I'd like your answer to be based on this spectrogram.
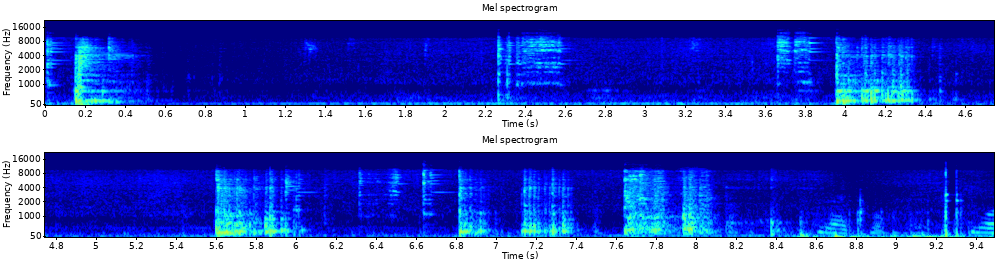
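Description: A metal slotted spoon scrapes and clatters against a frying pan as fried chana dal fritters are lifted out of hot oil, with sharp irregular clinks between quieter pauses and faint sizzling underneath.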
